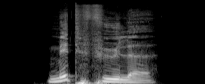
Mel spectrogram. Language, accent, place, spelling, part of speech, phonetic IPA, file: German, Germany, Berlin, mitfühle, verb, [ˈmɪtˌfyːlə], De-mitfühle.ogg
- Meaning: inflection of mitfühlen: 1. first-person singular dependent present 2. first/third-person singular dependent subjunctive I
